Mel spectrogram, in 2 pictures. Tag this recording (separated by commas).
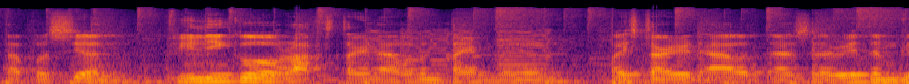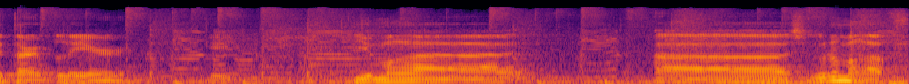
Speech, Music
